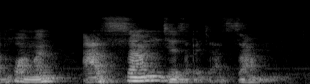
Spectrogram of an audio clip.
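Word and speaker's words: אשם: 아쌈, 알렙, 신, 맴, 소핏, 아쌈.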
